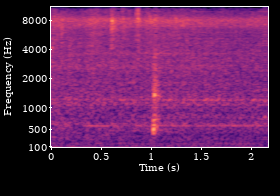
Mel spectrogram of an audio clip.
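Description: A tool strikes a tree branch with a sharp knock.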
